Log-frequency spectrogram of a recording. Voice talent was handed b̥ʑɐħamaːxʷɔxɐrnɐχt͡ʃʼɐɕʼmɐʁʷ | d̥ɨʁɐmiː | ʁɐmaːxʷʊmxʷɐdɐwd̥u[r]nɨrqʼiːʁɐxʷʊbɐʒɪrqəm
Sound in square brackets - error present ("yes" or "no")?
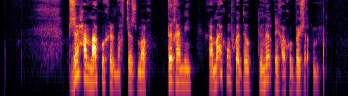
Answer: yes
